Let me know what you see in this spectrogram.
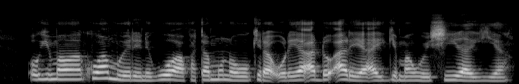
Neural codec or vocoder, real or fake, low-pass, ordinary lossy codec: none; real; 10.8 kHz; none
